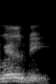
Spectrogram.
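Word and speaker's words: Welby: The Guardian The Guardian comm UK and Justin will be that's how you pronounce it is the most very reverent Justin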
